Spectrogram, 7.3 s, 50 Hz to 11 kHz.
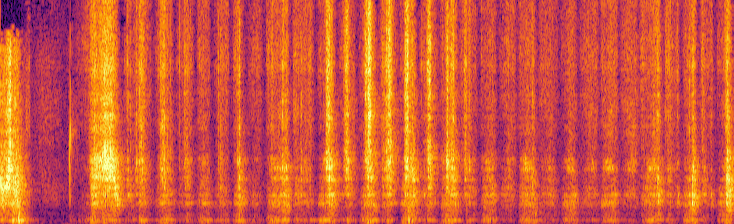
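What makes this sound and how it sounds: A wooden stick scratches the remaining black strip on the left of a small, flat paper scratch art card with a black wax coating. The clip opens with a loud scrape, then a short pause, then a steady run of short, dry rubbing strokes. The strokes carry a low hum near 270 Hz and a bright, raspy edge.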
